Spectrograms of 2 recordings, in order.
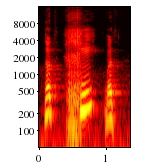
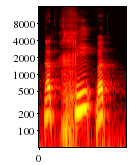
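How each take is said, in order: Both takes have the same delivery.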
